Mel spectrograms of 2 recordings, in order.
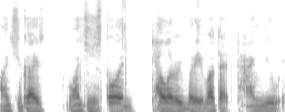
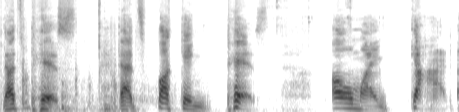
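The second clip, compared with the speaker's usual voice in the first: high, slow, horrified; disgusted realization; 8 semitones higher, 7 dB louder, slower than usual. Retold or imitated. Retelling tasting the liquid, slow high horrified disgust. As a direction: drag it out in dawning disgust. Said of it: "tasted some where I was like".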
